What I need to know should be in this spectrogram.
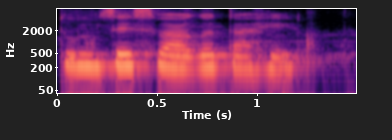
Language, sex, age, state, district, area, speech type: Marathi, female, 18-30, Maharashtra, Ahmednagar, rural, read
